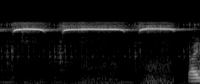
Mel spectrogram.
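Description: The steam whistle on the boiler of a Wilesco D101 toy steam engine, a replacement for the original, is blown in three short blasts of one steady high-pitched tone. The middle blast is the longest.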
